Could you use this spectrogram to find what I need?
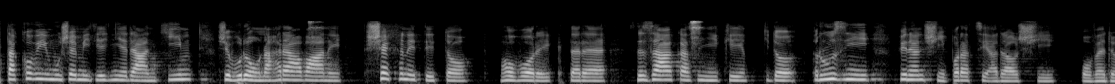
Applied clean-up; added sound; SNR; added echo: neural mask model RNNoise.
